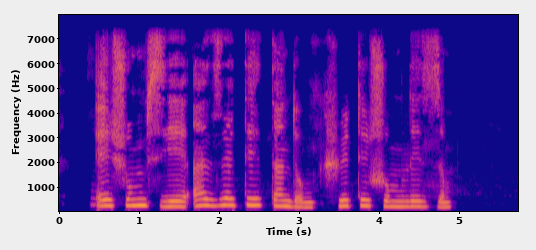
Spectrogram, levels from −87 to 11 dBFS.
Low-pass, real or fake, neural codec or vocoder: 7.2 kHz; real; none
